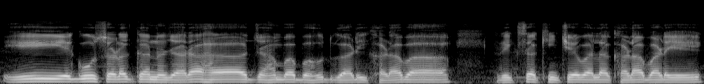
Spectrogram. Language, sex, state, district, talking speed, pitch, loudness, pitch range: Bhojpuri, male, Bihar, Gopalganj, 145 wpm, 110 Hz, -17 LUFS, 105-120 Hz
